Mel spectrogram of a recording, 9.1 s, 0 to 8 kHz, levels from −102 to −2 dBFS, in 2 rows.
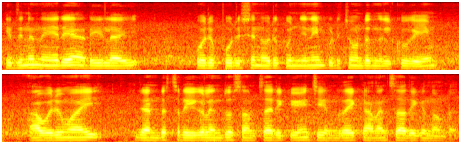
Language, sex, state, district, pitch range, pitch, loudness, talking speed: Malayalam, male, Kerala, Kollam, 105-110 Hz, 110 Hz, -18 LUFS, 120 wpm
